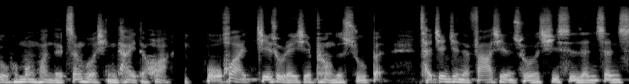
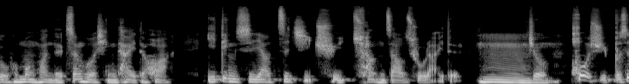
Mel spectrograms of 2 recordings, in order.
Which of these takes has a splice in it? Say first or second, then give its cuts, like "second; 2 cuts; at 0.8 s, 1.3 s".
first; 1 cut; at 1.9 s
